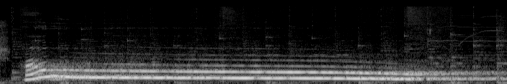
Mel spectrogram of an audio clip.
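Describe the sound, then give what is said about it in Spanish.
A single long wolf howl rises quickly, then holds a steady, loud, mournful tone for several seconds before sagging slightly and fading at the end. No one talks over it. “Mi …, el lobo mexicano. Y. Porque es así como de. ¡Au!”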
